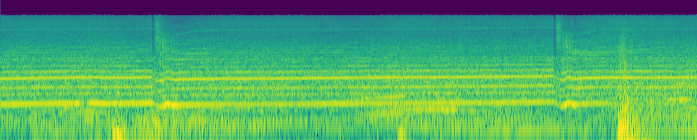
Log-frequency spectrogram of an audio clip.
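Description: A car engine drones steadily at high speed, dipping briefly at each gear change.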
